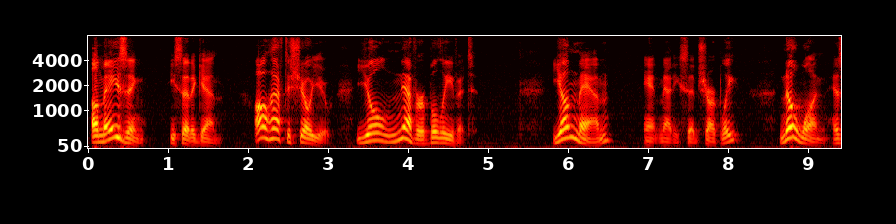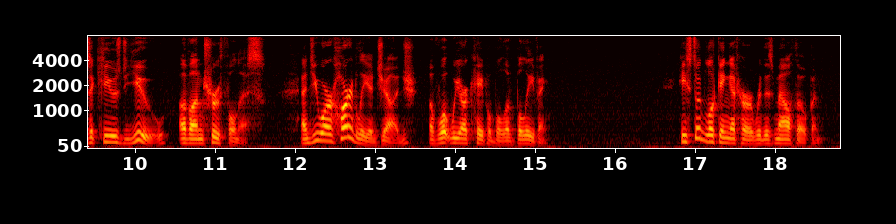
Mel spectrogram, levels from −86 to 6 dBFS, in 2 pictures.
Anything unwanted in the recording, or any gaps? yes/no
no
